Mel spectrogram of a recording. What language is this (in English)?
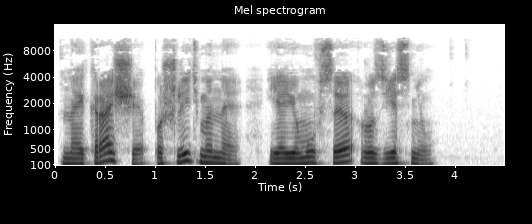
Ukrainian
